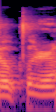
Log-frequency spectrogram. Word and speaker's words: Eau Claire: Eclair? Eau Claire, Eau Eau Claire. Claire. Yeah, somewhere around there. Yeah, that's French. As far as I know, the whole state pronounces it Eau Claire.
